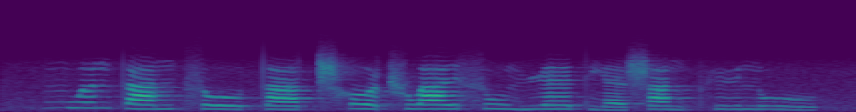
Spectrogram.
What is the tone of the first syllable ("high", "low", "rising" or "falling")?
high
